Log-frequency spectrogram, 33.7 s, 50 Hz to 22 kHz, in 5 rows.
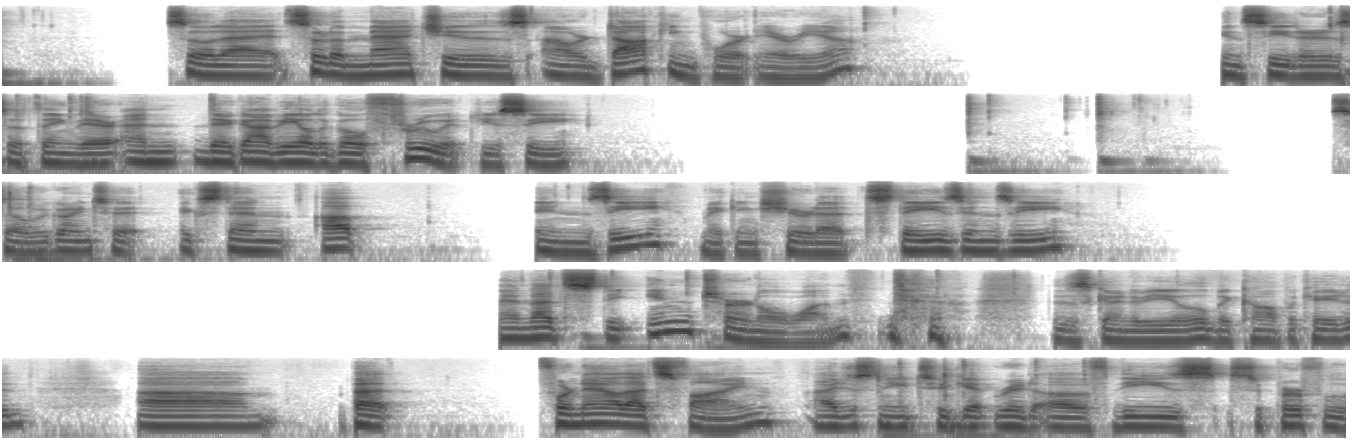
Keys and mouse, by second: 4.5-5.5 middle drag, 7.0 shift+middle click, 8.9-11.2 middle drag, 11.8 shift+middle click, 15.8-20.0 drag, 20.4-23.2 middle drag, 23.4 shift+middle click, 25.0 middle click, 32.3 middle click.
